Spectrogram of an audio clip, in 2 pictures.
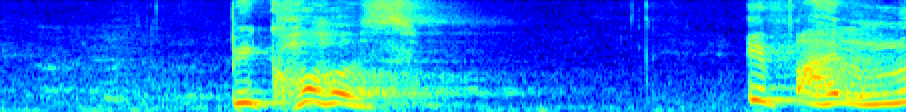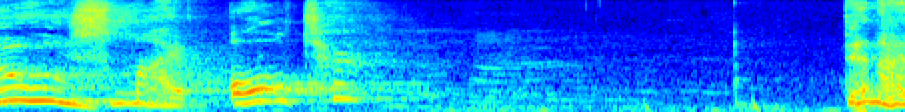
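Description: A woman speaks with feeling through a microphone in a large hall.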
